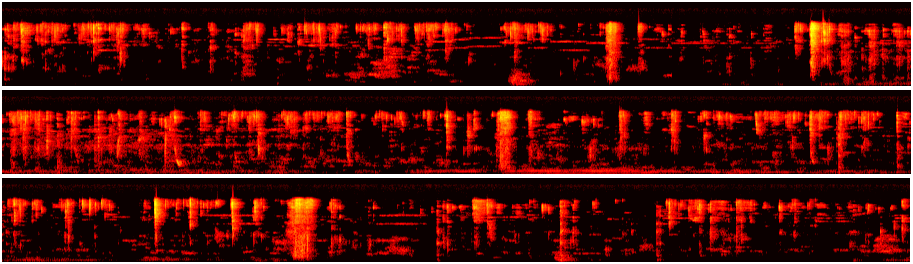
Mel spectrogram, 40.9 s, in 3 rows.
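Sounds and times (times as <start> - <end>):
person chewing food: 0.0 - 40.9
food crunches: 11.9 - 15.4.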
